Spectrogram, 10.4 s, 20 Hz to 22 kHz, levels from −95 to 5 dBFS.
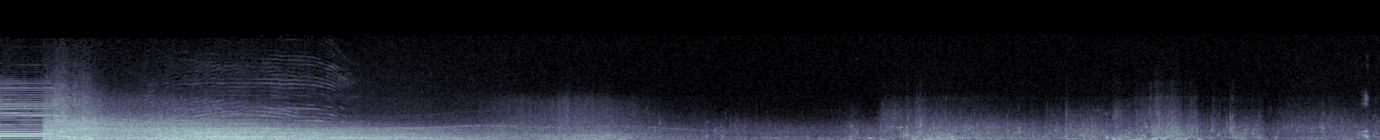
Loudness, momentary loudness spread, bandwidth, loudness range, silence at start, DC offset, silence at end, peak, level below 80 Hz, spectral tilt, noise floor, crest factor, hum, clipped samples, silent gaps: -21 LUFS; 24 LU; 13.5 kHz; 20 LU; 0 s; under 0.1%; 0 s; -8 dBFS; -54 dBFS; -5 dB/octave; -49 dBFS; 18 dB; none; under 0.1%; none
